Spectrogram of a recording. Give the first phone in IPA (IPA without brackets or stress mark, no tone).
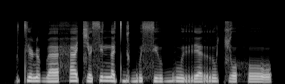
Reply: tʲ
